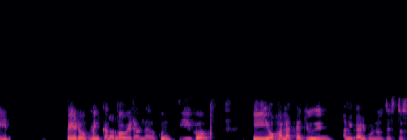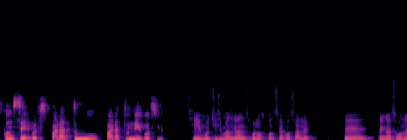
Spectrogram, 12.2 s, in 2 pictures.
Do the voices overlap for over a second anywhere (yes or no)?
no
